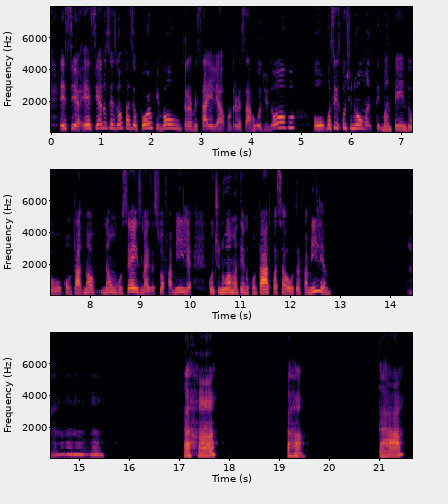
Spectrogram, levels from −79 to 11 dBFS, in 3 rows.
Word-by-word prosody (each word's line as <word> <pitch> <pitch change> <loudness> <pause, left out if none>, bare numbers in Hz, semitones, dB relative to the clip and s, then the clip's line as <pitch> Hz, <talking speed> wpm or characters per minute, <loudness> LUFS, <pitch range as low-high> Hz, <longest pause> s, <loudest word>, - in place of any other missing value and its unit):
Esse 235 +1 +1 0.2
esse 250 +1 +2
ano 285 +2 -1
vocês 280 -3 -3
vão 280 +3 0
fazer 265 -4 -2
o 225 - -3
porco, 285 +5 +1
e - - -6
vão 255 +1 -1
atravessar 210 -1 -3
ele 200 -2 -4
a 170 - -3
vão 205 +1 -15
atravessar 200 -4 -6
a - - -4
rua 205 +1 -5
de 180 -2 -20
novo? 325 +6 +1 0.3
Ou, 220 +1 +3
vocês 255 +3 -3
continuam 260 -3 0
mante 220 -3 -10
mantendo 200 -3 -4
contato. 180 0 0
Não 215 -1 +1
não 210 0 -3
vocês, 225 +4 +4
mas, 165 -1 -4
a 170 - -10
sua 185 +2 -4
família, 190 +1 -3 0.3
continua 205 +1 +3
mantendo 190 -2 0
contato 195 +5 +7
com - - -5
essa 170 0 -3
outra 165 -1 -2
família? 210 - +1 1.6
Ah. 230 0 -6 1.6
Aham. 185 +4 +5 1.4
Aham. 180 -3 0 1.4
Tá. 170 +8 +3
210 Hz, 120 wpm, -27 LUFS, 185-245 Hz, 1.6 s, contato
